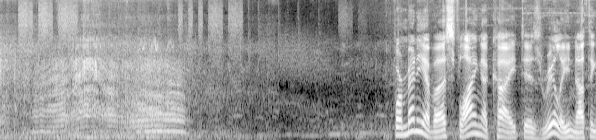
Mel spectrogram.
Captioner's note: motor sound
